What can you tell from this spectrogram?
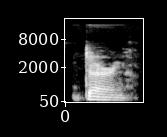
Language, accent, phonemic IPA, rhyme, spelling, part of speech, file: English, Southern England, /dɜː(ɹ)n/, -ɜː(ɹ)n, durn, adjective / adverb / interjection / verb / noun, LL-Q1860 (eng)-durn.wav
- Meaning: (adjective) darn; damn; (adverb) Darn; damned; extremely; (verb) Rhoticized pronunciation of doing; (noun) 1. Alternative form of dern (“a doorpost”) 2. Abbreviation of duration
